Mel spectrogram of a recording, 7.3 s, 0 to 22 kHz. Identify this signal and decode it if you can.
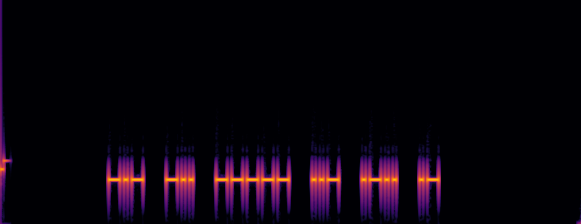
Morse code, heard as a keyed tone, about 25 wpm, spaced as for 18 wpm, 700 Hz. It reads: KD0ULA
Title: USA Call Signs - 6 Characters - 2x Character Spacing - 25wpm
